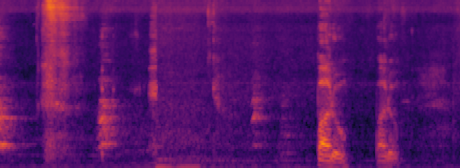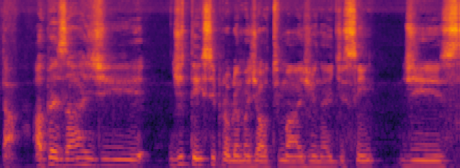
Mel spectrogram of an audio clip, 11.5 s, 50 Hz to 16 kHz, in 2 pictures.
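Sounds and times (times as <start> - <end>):
dog barking: 0.0 - 0.4, 1.2 - 2.0, 3.2 - 3.8
low hum: 0.0 - 11.4
speech: 4.0 - 5.1, 5.8 - 11.4.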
